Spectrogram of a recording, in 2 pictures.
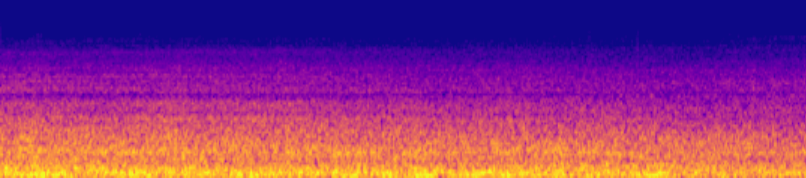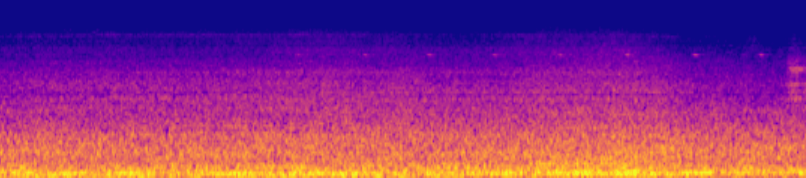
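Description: Steady low rumble of distant traffic.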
